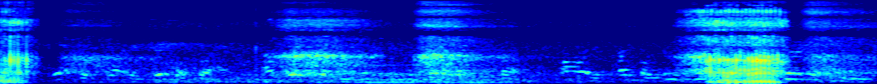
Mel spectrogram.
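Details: Irregular snoring breaths with a rough, slightly wheezy tone over room noise; ordinary sleep snoring.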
